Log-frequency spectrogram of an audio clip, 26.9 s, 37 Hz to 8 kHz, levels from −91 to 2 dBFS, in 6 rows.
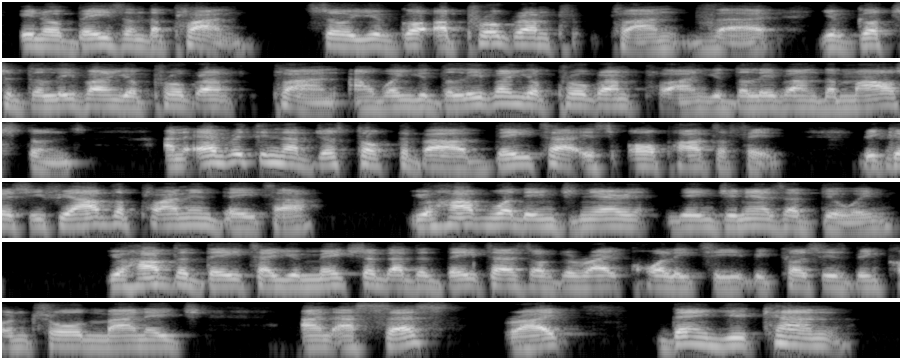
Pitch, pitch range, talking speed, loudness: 115 Hz, 105-130 Hz, 195 wpm, -22 LUFS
